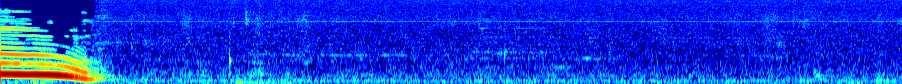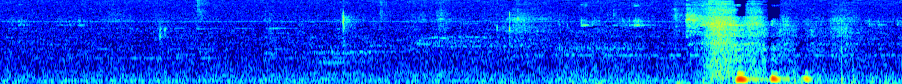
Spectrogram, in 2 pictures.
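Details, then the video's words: Chihuahua Pepita and Beagle puppy Noshi at play indoors: one loud falling yelp-whine at the start, then near silence, ending with a few soft low grunts and scuffling near eight seconds. "Chihuahua Beagle Puppy Dogs Playing"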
